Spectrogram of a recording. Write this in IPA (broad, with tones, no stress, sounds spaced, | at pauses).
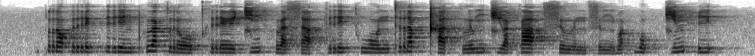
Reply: p r ɔ˥˩ ʔ r e˦˥ k̚ p r i˦˥ n pʰ ɯ˥˩ a̯ k r oː˩˦ kʰ r eː˧ t͡ɕ i˥˩ n h ɯ˨˩ a̯ s a˨˩ ʔ k r i˥˩ t̚ k w o˦˥ n t r a˥˩ p̚ kʰ a˨˩ t̚ k l ɯ˧ ŋ t͡ɕ ɯ˩˦ a̯ k a˦˥ ʔ s ɯː˨˩ n s ɯ˩˦ ŋ b a˦˥ k̚ w o˨˩ k̚ t͡ɕ e˥˩ n h i˦˥ t̚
